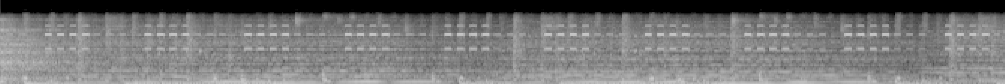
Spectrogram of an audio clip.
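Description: Electronic alarm beeping in quick groups about once a second, coming from a parked car's boot, which onlookers fear is a bomb. Dramatic background music with a low drone plays underneath.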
